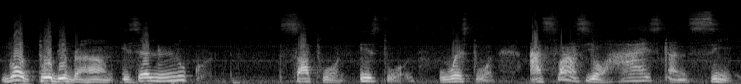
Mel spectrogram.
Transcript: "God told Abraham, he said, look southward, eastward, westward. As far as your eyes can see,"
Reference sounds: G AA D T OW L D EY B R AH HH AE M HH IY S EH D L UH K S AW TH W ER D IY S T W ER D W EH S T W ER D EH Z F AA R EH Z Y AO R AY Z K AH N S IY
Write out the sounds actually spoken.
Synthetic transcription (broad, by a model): G AA D T OW L D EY B R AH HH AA M IY S EH D L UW K S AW T W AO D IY S T W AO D W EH S T W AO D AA S F AA R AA S Y AO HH AY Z K AH N S IY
